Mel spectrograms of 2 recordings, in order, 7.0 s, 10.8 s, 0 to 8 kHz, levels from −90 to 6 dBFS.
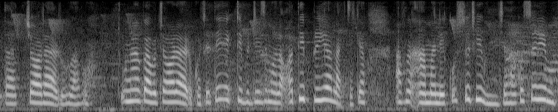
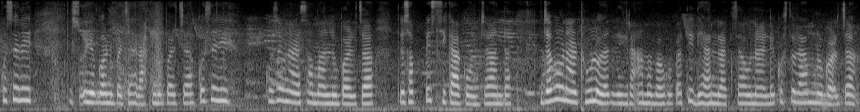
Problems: constant background noise, continuous background conversations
